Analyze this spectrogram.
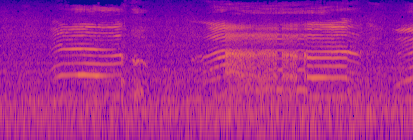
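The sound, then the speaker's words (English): A toddler wails in two long, drawn-out cries on a subway train, the second rising and stretching longer, over a steady low rumble of train noise. “Across the aisle, a mom wipes snot from her toddler's nose. Watching someone cry in public can be uncomfortable, but it's the perfect invitation to share your own pain.”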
